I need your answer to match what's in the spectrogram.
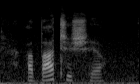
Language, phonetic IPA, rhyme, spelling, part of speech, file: German, [aˈbaːtɪʃɐ], -aːtɪʃɐ, abatischer, adjective, De-abatischer.ogg
- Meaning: 1. comparative degree of abatisch 2. inflection of abatisch: strong/mixed nominative masculine singular 3. inflection of abatisch: strong genitive/dative feminine singular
